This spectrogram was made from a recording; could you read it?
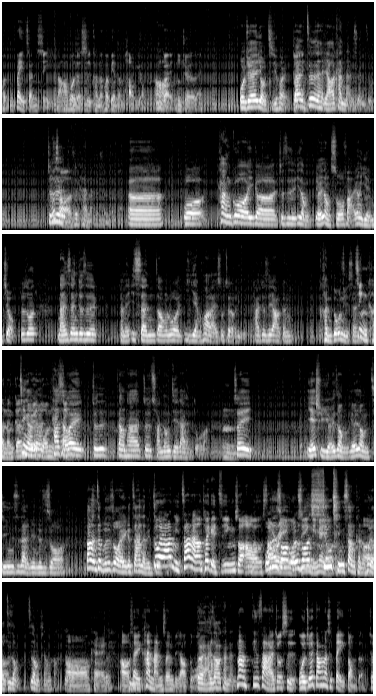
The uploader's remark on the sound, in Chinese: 然後第一次錄音 裝置有點技術問題有雜音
